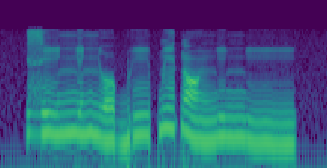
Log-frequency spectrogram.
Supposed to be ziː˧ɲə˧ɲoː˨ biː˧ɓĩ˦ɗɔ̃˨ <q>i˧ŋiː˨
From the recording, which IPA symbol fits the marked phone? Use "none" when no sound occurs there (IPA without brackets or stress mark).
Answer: ŋ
